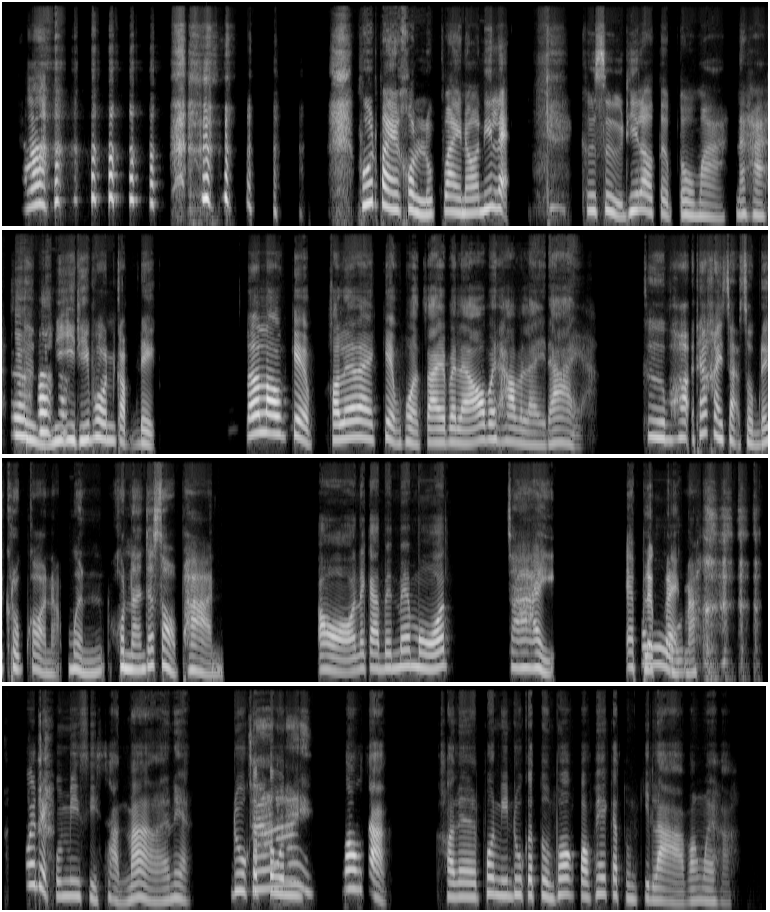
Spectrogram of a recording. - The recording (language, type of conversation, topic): Thai, podcast, เล่าถึงความทรงจำกับรายการทีวีในวัยเด็กของคุณหน่อย
- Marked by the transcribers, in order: laugh; laugh; chuckle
